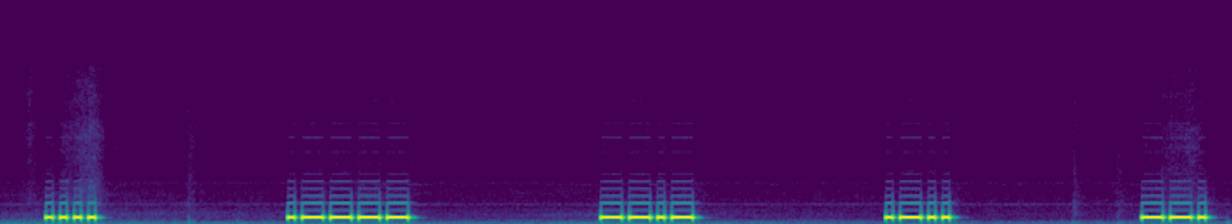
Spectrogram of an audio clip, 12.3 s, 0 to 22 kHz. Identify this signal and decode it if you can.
Morse code, heard as a keyed tone, about 17 wpm, spaced as for 4 wpm, 710 Hz. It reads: H1QLG
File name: CW-Online-Kurs / Anfänger / Lektion 015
